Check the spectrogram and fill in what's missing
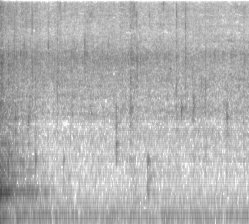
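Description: Chopped onions frying in hot oil for shahi haleem give a steady, soft sizzling hiss, faint and continuous, with no voices.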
